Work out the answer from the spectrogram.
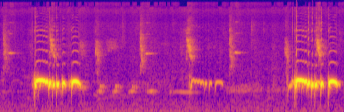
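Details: Loud-voiced local zebra dove in full song, used to stimulate quiet doves into calling. Two bold rapid cooing bursts frame a gentler phrase, with faint coos from other doves in the gaps.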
